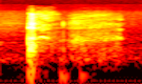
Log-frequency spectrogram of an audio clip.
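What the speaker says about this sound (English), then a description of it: "I think I got a kennel cough." A single short, sharp cough, fairly quiet, followed by near silence.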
